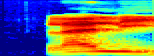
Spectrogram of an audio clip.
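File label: "lali", Malay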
